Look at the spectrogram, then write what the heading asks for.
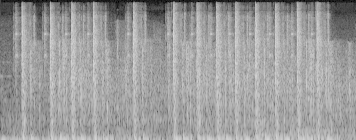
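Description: Rapid gunfire from Days Gone Remastered, a dense, steady burst of close, loud shots running continuously for several seconds, with no talking.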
